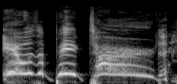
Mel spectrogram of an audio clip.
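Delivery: put-on high, loud, drawn-out kid holler; slow high-pitched mock scream; imitated child's proud shout. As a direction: announce it like a triumphant little girl. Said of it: "She says".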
